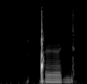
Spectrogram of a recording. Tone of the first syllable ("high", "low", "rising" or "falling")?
low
